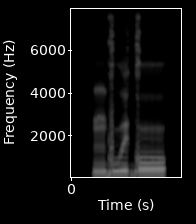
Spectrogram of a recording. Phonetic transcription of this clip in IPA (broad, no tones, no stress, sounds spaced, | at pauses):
ŋ ɡ u ɪ̯ ɡ o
